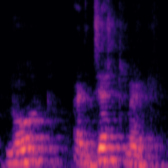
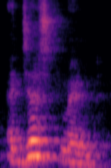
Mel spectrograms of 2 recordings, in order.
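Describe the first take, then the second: First: The d sound is clearly pronounced. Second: The d sound is left silent. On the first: The speaker calls it wrong. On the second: The speaker calls it right. "डी silent होगा ... तो क्या होगा, एडजस्टमेंट"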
